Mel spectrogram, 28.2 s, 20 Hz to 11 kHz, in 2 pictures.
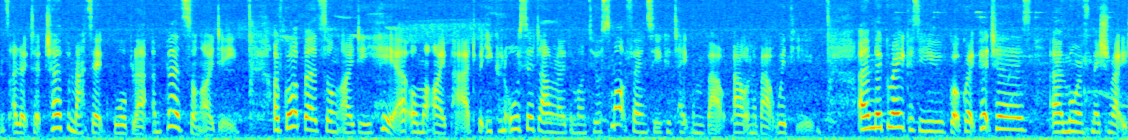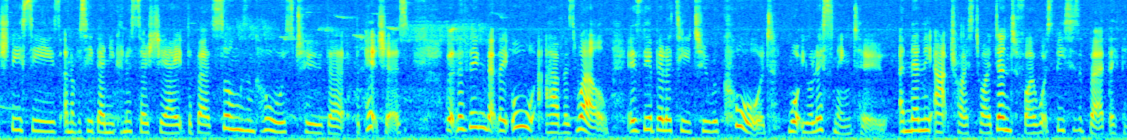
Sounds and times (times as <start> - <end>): Speech: 0.0 - 28.1.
